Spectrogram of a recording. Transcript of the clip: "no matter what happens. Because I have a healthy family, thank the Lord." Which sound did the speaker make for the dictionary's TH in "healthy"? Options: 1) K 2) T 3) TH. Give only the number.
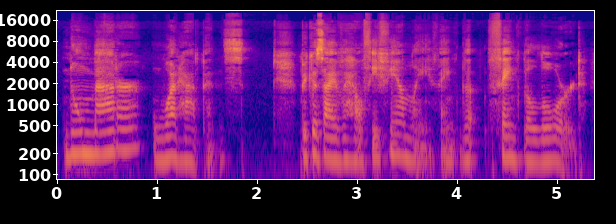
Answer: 3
